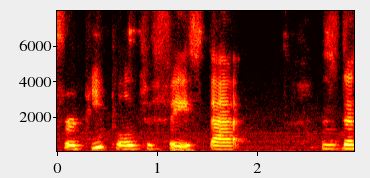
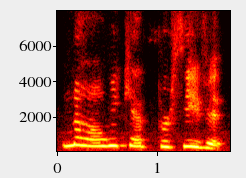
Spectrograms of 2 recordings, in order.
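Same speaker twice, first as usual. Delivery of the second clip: dismissive reassurance; 9 semitones higher, 4 dB louder than usual. Retold or imitated. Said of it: "that's very dismissive".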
